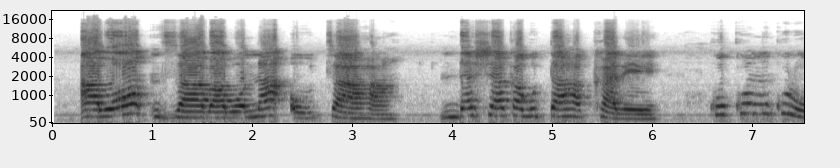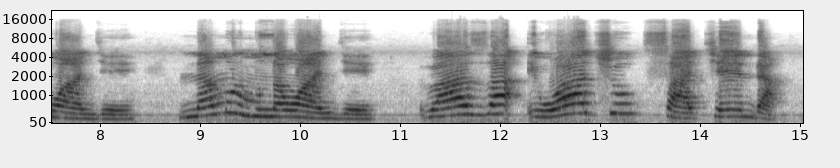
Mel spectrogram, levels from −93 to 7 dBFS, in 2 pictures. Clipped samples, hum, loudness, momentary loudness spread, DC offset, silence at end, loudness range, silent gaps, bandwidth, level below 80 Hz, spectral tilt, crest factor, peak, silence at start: under 0.1%; none; -10 LUFS; 11 LU; under 0.1%; 0.2 s; 4 LU; none; 17 kHz; -44 dBFS; -2.5 dB/octave; 12 dB; 0 dBFS; 0.3 s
